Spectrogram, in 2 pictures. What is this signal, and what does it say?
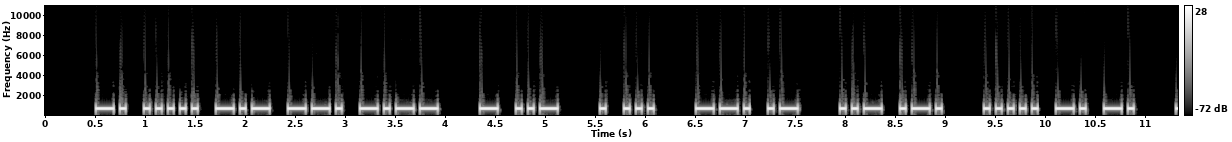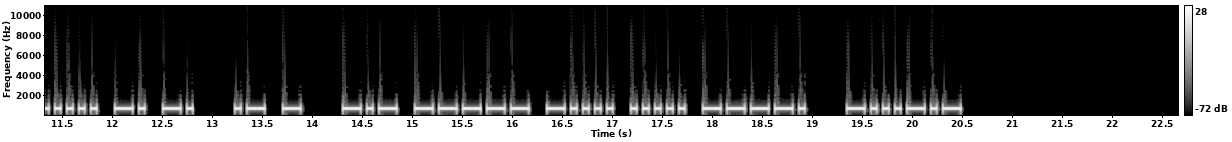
Morse code, heard as a keyed tone, about 20 wpm, 700 Hz. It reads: N5KGY TU ES GA UR 5NN 5NN AT K0659 <BK>
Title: POTA QSO Practice - 20wpm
